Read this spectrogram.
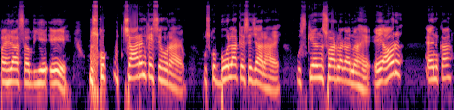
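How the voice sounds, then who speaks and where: A woman's voice: fairly high pitch, big pitch swings, unhurried, dry recording, studio quality. A woman with a Bihari accent teaching a grammar lesson, asking questions and answering them herself, repeating each point.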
